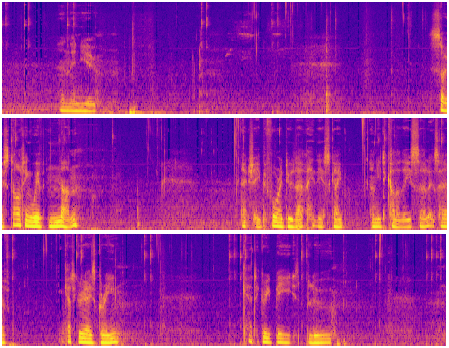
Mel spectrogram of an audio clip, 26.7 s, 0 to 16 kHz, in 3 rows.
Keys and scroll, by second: 2.7 shift+u, 14.9 Escape, 20.2 Escape, 24.6 Escape.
